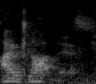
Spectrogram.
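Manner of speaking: hushed, soft whisper. Making eye contact with both of them in character, whispering. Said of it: "And I'm gonna whisper".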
